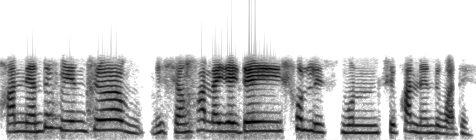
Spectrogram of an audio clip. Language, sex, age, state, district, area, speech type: Bodo, female, 60+, Assam, Udalguri, rural, conversation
